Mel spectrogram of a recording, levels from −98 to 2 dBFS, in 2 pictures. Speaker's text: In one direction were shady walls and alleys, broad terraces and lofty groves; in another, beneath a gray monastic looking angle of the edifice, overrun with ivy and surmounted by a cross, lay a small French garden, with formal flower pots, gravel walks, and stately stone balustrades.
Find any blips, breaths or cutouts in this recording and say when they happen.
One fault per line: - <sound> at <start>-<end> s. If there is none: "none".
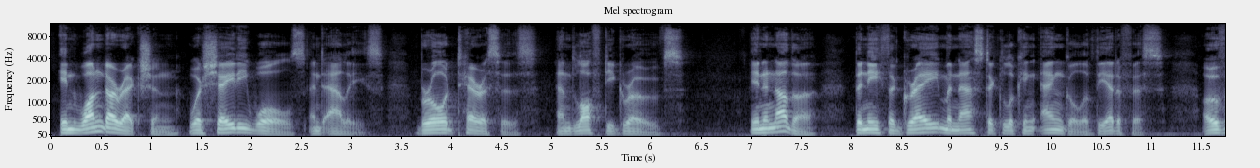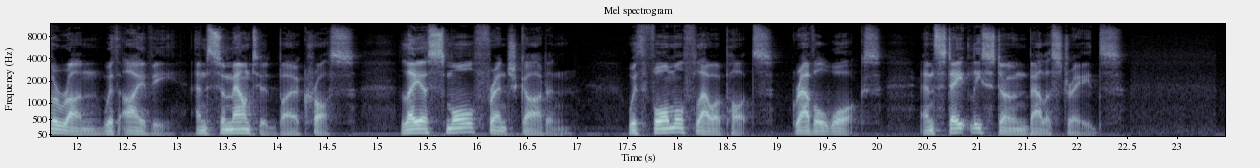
none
